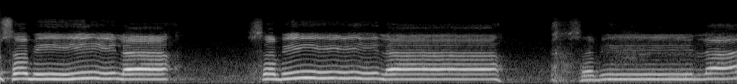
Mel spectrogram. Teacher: لا، ہم یہاں وقف کر رہے ہیں تو نون تنوین کو اڑا دیں گے، الف پہ رکیں گے. طول، توسط، قصر تینوں جائز ہیں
